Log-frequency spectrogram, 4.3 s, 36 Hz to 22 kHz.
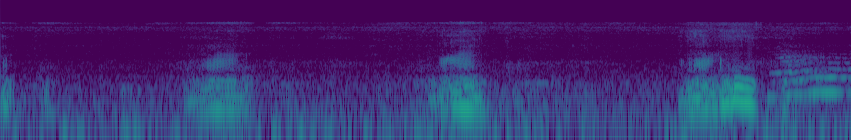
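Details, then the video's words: Sleeping dog snoring loudly; low rasping snores with a pitched whine on top, coming about once every 1.2 seconds, each a short rough rattling breath. "Snoring like a monster # dog snoring"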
